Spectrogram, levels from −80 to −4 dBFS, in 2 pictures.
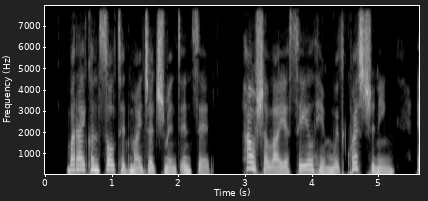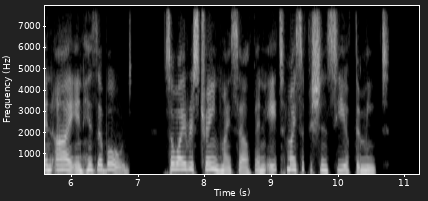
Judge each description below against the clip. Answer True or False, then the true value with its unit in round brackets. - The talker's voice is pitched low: False (220 Hz)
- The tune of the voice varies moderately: True (4.8 semitones)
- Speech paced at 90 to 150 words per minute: False (160 wpm)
